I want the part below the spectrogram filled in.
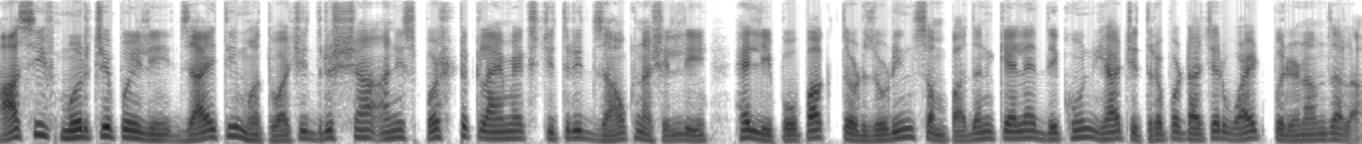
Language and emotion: Goan Konkani, neutral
